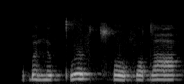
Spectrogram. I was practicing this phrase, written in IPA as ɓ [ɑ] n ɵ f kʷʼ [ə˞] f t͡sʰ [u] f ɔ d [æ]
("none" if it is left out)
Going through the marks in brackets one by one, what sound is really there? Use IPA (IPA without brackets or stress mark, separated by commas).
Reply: ə, ə˞, o, a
